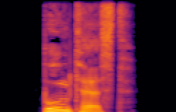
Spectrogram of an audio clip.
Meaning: inflection of boomen: 1. second-person singular preterite 2. second-person singular subjunctive II
- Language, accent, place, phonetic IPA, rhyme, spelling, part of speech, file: German, Germany, Berlin, [ˈbuːmtəst], -uːmtəst, boomtest, verb, De-boomtest.ogg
